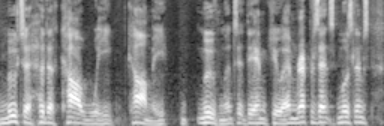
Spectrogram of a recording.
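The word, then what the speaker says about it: Muttahida Qaumi Movement: North London the MQM is a well it's pronounced mutah Huda Kami movement at the MQM represents Muslims who arrived in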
